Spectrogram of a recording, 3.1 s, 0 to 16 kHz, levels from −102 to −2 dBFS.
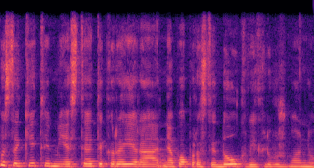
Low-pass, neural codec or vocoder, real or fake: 14.4 kHz; none; real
